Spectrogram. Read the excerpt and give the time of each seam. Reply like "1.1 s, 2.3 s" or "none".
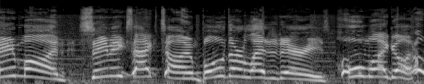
3.3 s

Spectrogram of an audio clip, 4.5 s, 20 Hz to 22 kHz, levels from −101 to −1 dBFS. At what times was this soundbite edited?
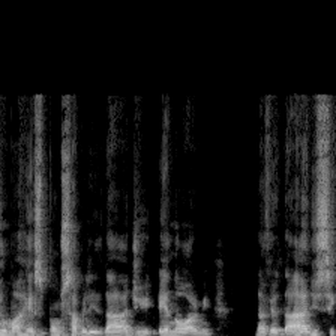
none

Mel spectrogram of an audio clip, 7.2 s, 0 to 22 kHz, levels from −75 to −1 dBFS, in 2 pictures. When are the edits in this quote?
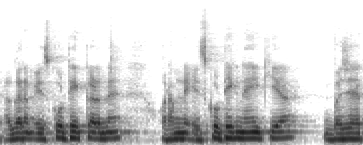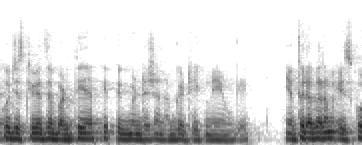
none

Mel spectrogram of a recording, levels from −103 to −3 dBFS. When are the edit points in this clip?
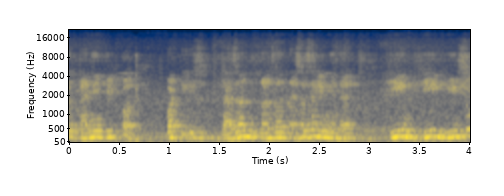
none

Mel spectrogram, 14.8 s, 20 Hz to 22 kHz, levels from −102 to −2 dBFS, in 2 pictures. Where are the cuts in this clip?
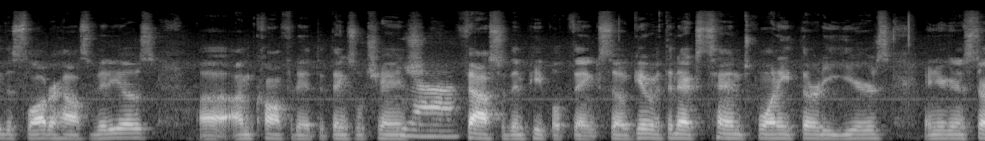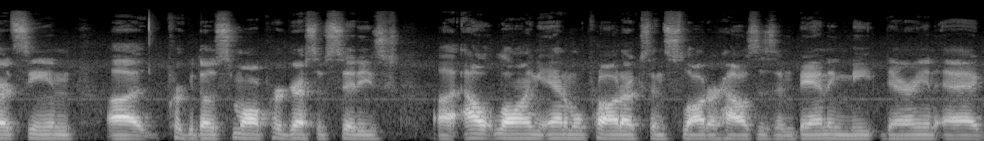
none

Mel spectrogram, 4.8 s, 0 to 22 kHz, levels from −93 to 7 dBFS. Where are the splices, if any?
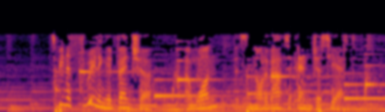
none

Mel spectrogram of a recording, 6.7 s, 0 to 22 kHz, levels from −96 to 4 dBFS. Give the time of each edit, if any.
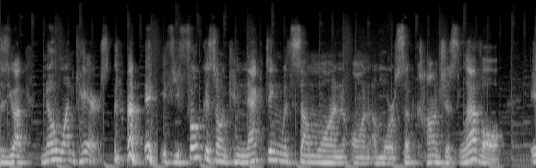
1.9 s

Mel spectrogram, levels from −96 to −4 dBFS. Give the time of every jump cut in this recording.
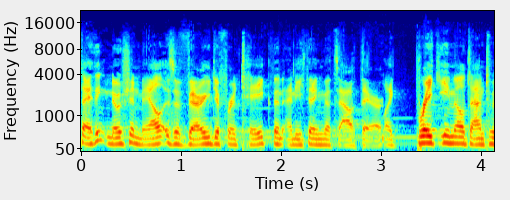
2.9 s

